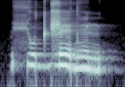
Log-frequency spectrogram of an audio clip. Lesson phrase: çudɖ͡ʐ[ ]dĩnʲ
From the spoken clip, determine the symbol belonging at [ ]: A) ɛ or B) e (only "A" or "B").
B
